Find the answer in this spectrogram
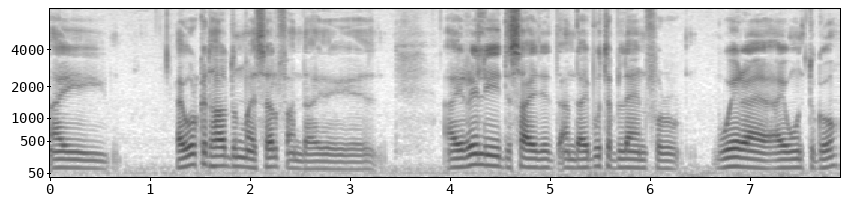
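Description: A man speaks in an Arabic accent. His tone is dark and mellow, his pace fairly slow. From Egypt. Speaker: filmmaker and tour guide. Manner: halting, searching for words.

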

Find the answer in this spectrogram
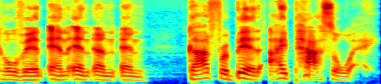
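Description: Recorded very cleanly against a silent background, a man with an American accent sounds dry and close, with no echo. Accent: Liberian accent, changed by living in the US. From Liberia, West Africa. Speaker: pastor. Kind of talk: sermon. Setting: church.

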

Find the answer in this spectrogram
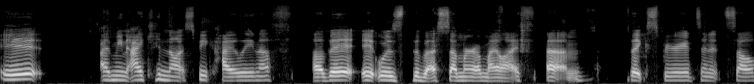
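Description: A woman with an American accent uses a normal speaking voice at medium pitch and a moderate pace. Her intonation is fairly even, and the sound is dry and close with no echo. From Oklahoma. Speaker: new graduate. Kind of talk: interview.

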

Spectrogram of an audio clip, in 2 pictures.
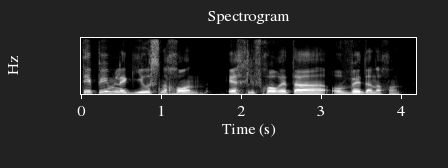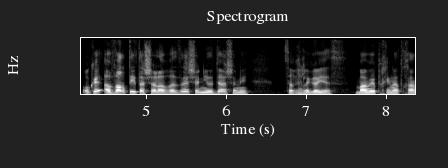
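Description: A plain, everyday voice from a man, fairly high in pitch, with lively intonation at a moderate pace, on a very clean recording with a silent background. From Israel, Rishon LeZion. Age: 40s. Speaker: podcast co-host, business owner. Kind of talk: casual chat.

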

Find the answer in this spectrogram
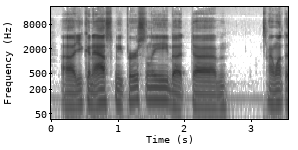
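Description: A man with a Canadian accent speaks in a very deep, low pitch. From Kamloops, British Columbia, Canada. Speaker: mayoral candidate and locksmith. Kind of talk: interview.

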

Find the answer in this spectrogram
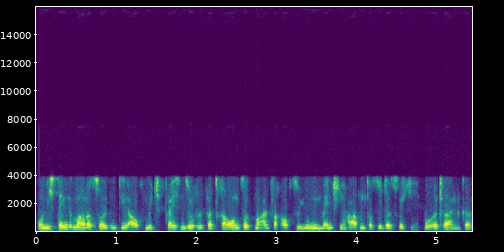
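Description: This man speaks with a fairly high pitch. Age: 60s. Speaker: local politician. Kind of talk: interview. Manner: hesitant, many fillers.

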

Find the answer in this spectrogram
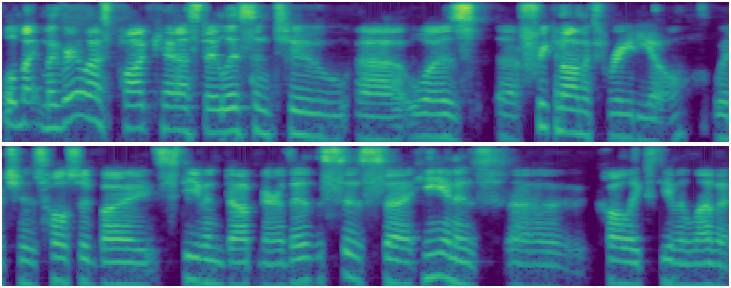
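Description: Speaking in a normal speaking voice with a Canadian accent, a man with a fairly high pitch keeps a moderate pace, very even loudness, and ordinary pitch variation. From Saskatchewan, Canada (Regina). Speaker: tax accountant. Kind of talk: interview.

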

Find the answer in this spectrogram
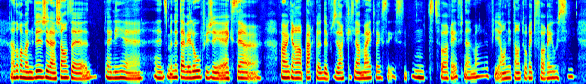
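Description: A woman's fairly low voice, dark and mellow in tone, in a Quebec accent with flat, monotone intonation. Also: moderate pace, dry, close sound with no echo. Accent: Québécois French. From Quebec, Saint-Hyacinthe (Montérégie). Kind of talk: casual chat. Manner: halting.

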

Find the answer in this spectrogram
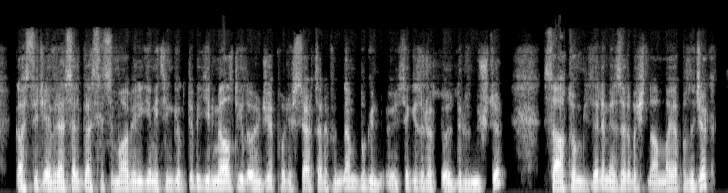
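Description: A man with a dark, mellow tone and medium pitch speaks at a fairly quick pace with fairly even intonation. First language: Armenian (speaking Turkish). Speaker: radio host. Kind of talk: radio talk show.

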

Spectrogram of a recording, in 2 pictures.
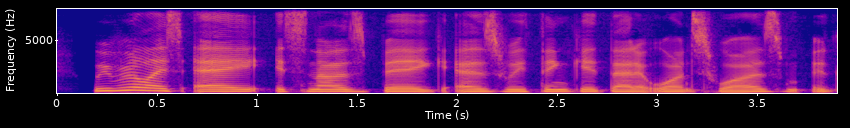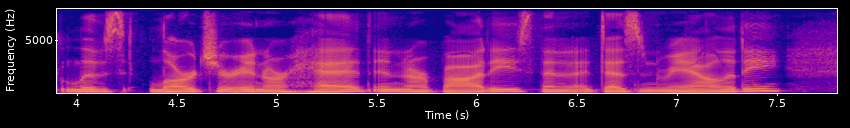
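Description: A woman with a New Jersey accent speaks at a moderate pace. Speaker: podcast host, career coach. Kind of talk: interview.

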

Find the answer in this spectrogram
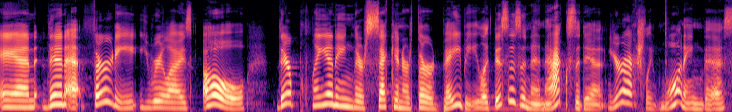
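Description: A woman with a Southern US accent, a fairly high pitch, very wide pitch swings, and hardly any pauses, in a very clean recording with a silent background. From US South, mainly Nashville, Tennessee. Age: 30s. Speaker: radio host. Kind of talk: casual interview.

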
